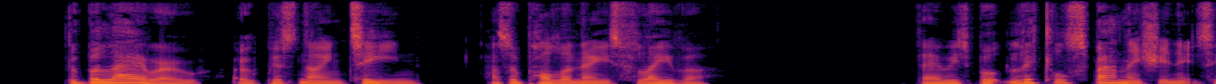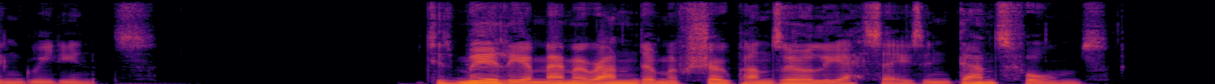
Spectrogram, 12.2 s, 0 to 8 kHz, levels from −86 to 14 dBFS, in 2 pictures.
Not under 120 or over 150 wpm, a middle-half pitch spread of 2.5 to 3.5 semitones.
No: average, 140 wpm; average, 5.3 semitones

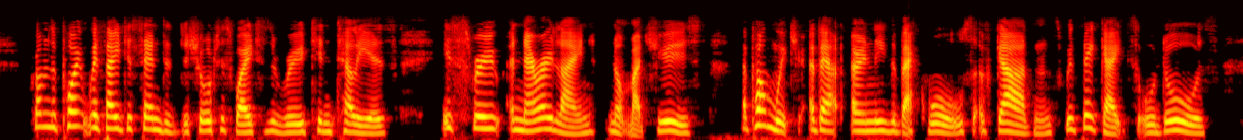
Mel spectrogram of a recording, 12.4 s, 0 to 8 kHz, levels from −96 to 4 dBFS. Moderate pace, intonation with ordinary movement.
Yes: average, 170 wpm; average, 4.9 semitones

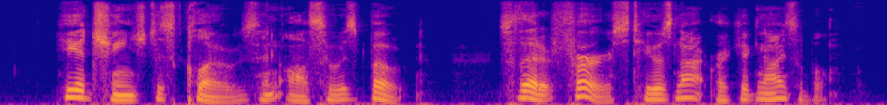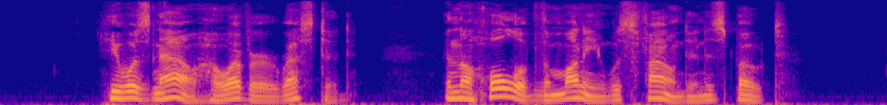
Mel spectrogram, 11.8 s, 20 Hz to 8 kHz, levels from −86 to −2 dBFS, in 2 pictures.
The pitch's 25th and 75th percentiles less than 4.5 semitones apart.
No: wide, 5.6 semitones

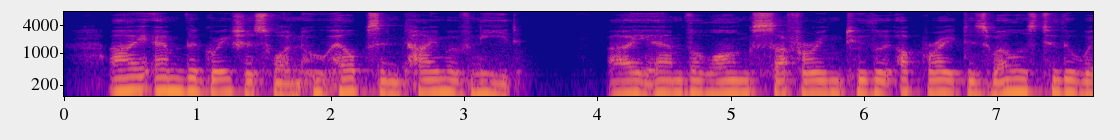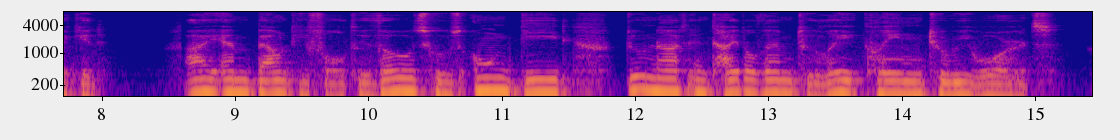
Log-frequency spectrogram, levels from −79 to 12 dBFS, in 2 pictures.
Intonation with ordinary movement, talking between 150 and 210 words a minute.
No: narrow, 1.9 semitones; average, 165 wpm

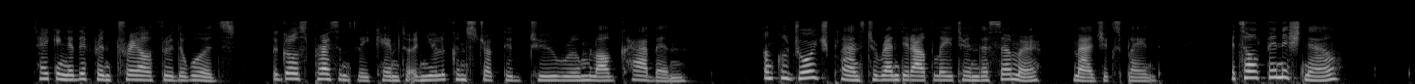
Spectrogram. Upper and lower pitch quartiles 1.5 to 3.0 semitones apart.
No: average, 3.8 semitones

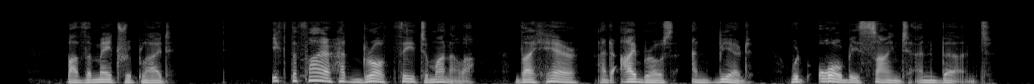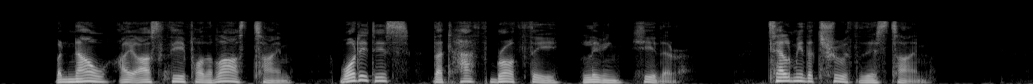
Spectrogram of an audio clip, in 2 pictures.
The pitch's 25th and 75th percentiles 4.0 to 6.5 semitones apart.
Yes: wide, 5.5 semitones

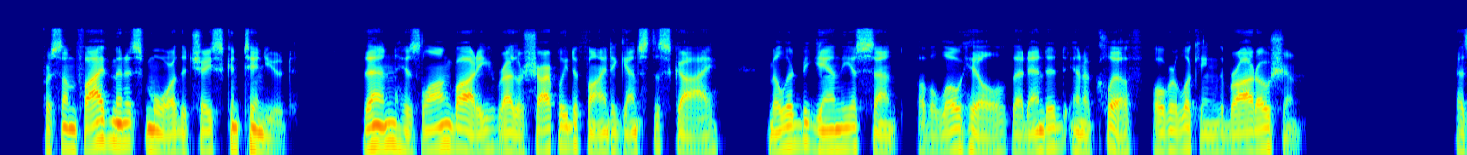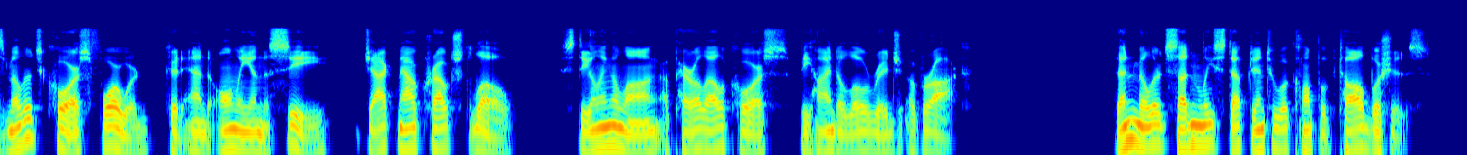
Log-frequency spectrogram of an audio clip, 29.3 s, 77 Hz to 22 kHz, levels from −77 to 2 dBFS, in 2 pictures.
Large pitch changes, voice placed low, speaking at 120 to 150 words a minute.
No: average, 4.0 semitones; very low, 95 Hz; average, 145 wpm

